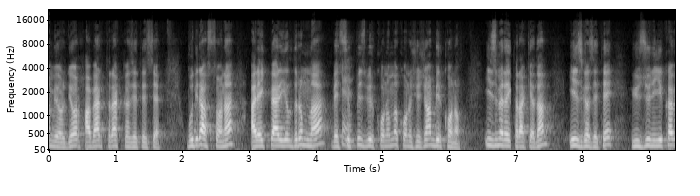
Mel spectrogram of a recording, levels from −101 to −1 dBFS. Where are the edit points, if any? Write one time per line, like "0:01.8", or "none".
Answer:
0:02.2
0:06.9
